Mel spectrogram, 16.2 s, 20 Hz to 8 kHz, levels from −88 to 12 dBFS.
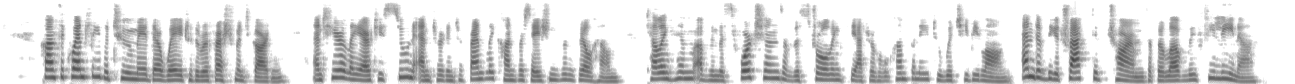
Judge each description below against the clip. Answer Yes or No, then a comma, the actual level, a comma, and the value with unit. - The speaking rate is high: No, average, 160 wpm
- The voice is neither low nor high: Yes, medium, 180 Hz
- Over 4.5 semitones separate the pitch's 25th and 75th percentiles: Yes, wide, 5.6 semitones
